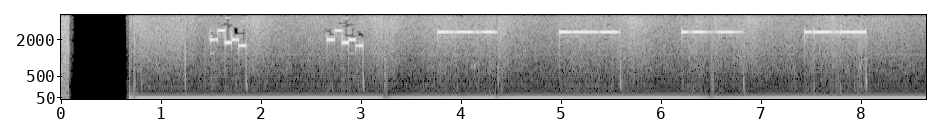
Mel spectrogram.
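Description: Telephone dialing tones over a phone line: a few quick clusters of keypad beeps, then four longer, evenly spaced steady tones, clear and fairly loud against a faint hiss.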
